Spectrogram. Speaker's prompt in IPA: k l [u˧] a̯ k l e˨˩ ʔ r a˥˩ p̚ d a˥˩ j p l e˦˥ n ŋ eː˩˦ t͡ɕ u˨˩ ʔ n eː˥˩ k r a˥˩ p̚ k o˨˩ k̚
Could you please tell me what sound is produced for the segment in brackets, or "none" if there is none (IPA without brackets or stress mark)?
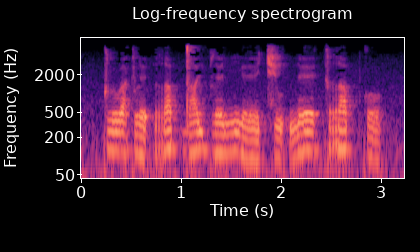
u˧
